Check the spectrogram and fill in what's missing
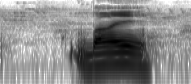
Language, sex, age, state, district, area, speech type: Hindi, male, 45-60, Uttar Pradesh, Prayagraj, rural, read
